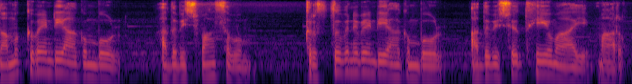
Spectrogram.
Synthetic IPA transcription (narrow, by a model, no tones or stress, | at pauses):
nɐmukːɨʋe̞ːɳɖijaːɣumbo̞ːɭ | ɐðɨʋiɕʋaːsɐʋum | krɨst̪uʋinuʋe̞ːɳɖijaːɣumbo̞ːɭɐðɨʋiɕud̪ʱijumaːjima̰ːrṵm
